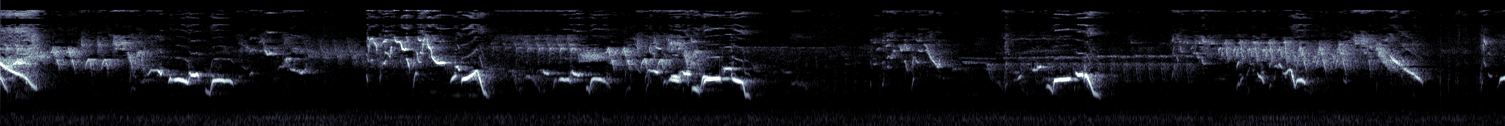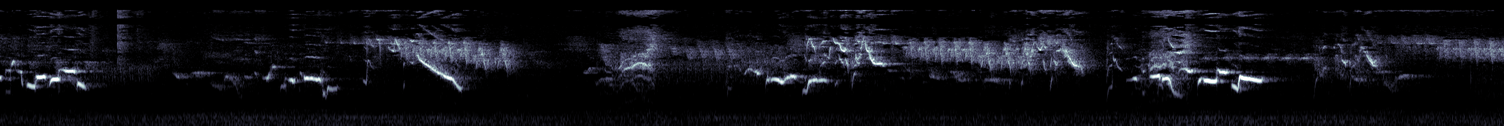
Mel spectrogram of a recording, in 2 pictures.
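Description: Wild birds singing: short phrases of chirps and quick down-slurred whistles, one every second or two.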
